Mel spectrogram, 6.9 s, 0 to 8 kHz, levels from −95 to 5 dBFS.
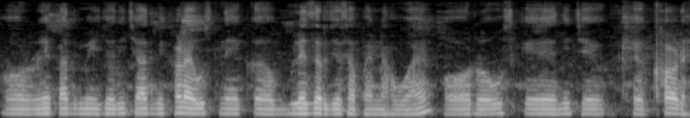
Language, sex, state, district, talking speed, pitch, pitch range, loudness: Hindi, male, Maharashtra, Pune, 175 wpm, 125 Hz, 120-125 Hz, -28 LUFS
